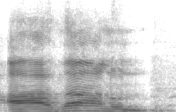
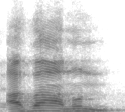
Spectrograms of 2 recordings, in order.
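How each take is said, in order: First: The first A vowel is long. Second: The first A vowel is short. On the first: The speaker calls it wrong. "et non pas adhanun" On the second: The speaker calls it right. "c'est adhanun"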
